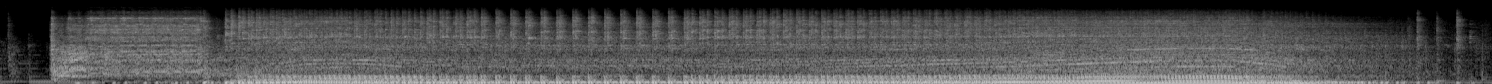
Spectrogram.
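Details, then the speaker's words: Kawasaki-engined Yazoo Kees ZT Max zero-turn mower, after carburetor cleaning: cranks and catches, runs steadily about ten seconds on fuel left in the carburetor, then leans out and dies; fuel filter was dry, fresh fuel not yet reached carburetor, fuel starvation. "okay so it started running off the fuel that was in the carburetor and then it leaned out and DED while that happened the fuel filter was dry but it started pulling fuel in but that fresh fuel hasn't made it in yet"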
